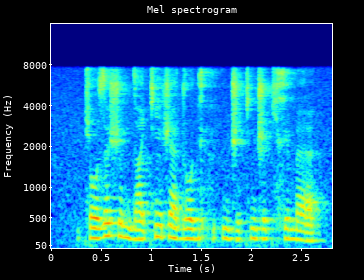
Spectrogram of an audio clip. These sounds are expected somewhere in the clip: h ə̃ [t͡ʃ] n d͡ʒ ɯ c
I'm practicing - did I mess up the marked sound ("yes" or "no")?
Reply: yes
